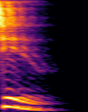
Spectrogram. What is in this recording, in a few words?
fem two; Monster Hunt 2 Lite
